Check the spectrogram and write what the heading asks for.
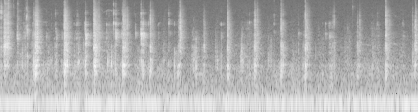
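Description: Close-miked biting and chewing of a coated ice cream bar: the crisp shell cracks in many sharp, irregular crunches, two or three a second, over a steady low hum.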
